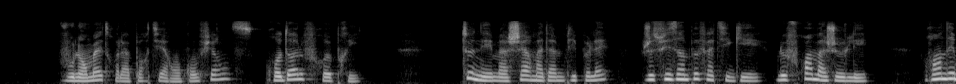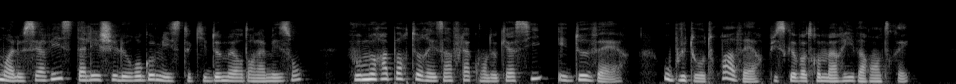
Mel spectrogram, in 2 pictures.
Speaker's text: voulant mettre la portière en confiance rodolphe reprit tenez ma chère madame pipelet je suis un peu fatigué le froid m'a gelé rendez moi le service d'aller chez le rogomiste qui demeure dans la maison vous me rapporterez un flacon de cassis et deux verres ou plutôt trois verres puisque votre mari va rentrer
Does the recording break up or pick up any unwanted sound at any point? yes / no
no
